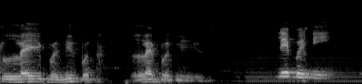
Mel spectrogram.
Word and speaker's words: Lebanese: neighbor name okay not label this but lebanese lebanese not labor not labor but the stress is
